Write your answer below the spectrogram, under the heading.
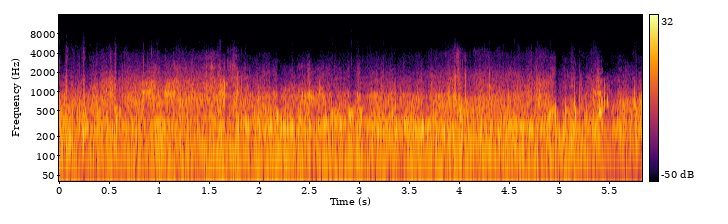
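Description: Breaking surf rushing and splashing right over the microphone at water level, a loud, dense, muffled wash of churning whitewater.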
